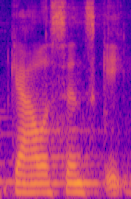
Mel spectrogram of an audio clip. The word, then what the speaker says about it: Galasinski: a an ending in an i and it's pronounced galacinsky and he does prefer to be called james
